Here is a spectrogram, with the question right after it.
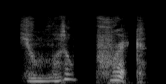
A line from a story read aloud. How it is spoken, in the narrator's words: I hissed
